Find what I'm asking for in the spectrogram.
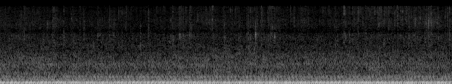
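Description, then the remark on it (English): A steady, low engine drone from an oncoming boat on the water, about 50 to 100 yards away, constant and fairly loud, with a wash of splashing, rain-like water noise over it and no one talking. “Must be about 50 to 100 yards from the oncoming boat now.”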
